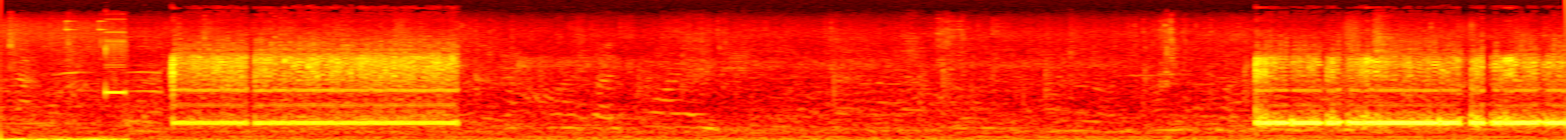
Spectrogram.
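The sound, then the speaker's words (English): Telephone tones as a call home is dialed: two long, steady electronic tones, one early and one at the end, separated by a stretch of lower, noisy background. “Call home? Yes. Thank you, dialing.”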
